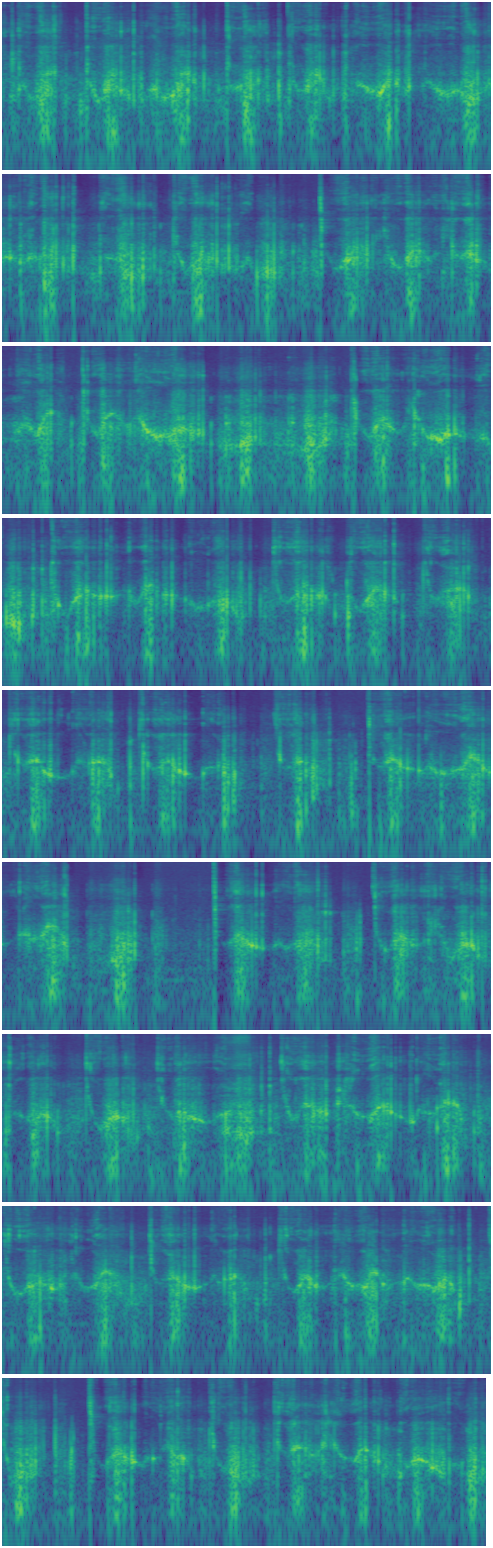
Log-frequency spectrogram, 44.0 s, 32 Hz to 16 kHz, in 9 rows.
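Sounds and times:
crunching and chewing candies: 0:00.0 - 0:43.9.

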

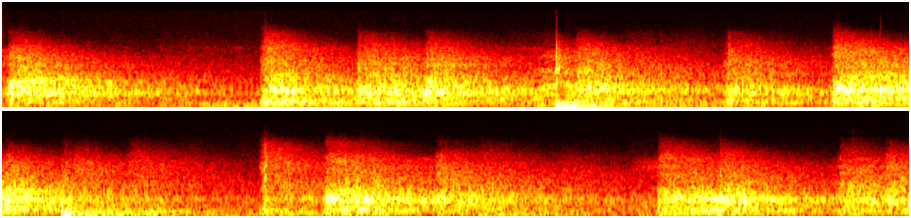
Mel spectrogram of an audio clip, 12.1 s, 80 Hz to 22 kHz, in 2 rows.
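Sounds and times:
rackets hitting balls: 0:01.3 - 0:12.0
balls bouncing on court: 0:03.7 - 0:08.4.

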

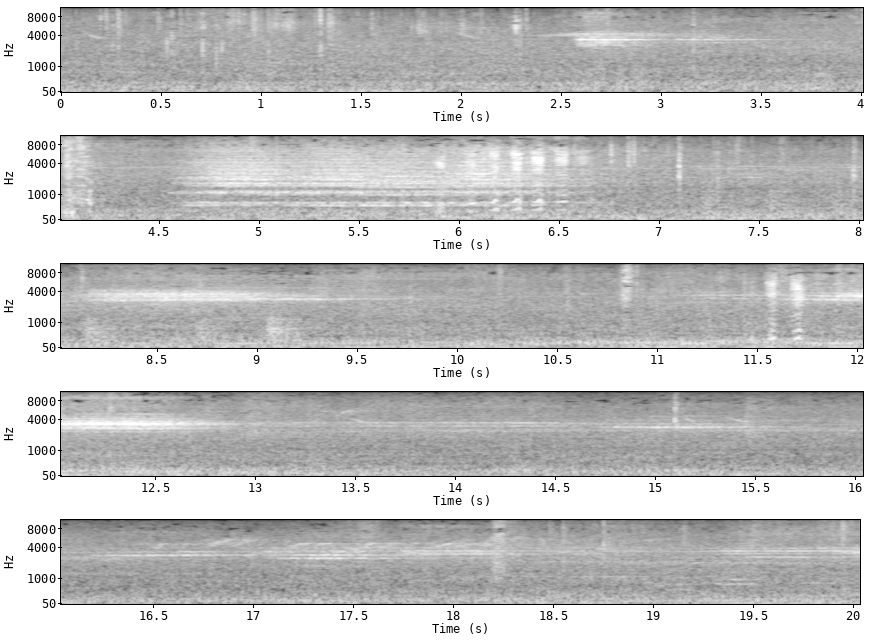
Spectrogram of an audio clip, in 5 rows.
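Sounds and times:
young goat bleating: 0:05.8 - 0:06.8, 0:11.4 - 0:12.0.

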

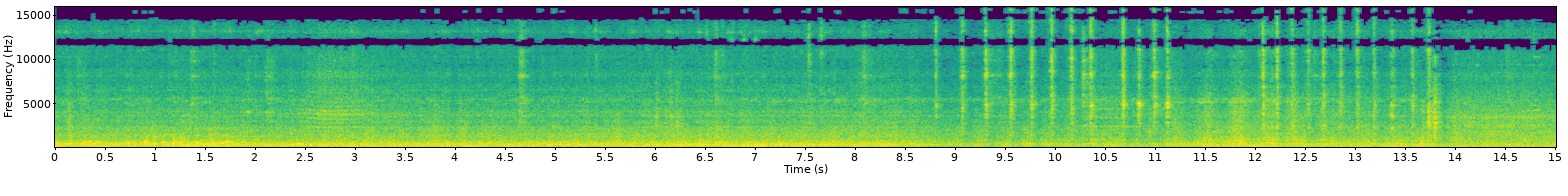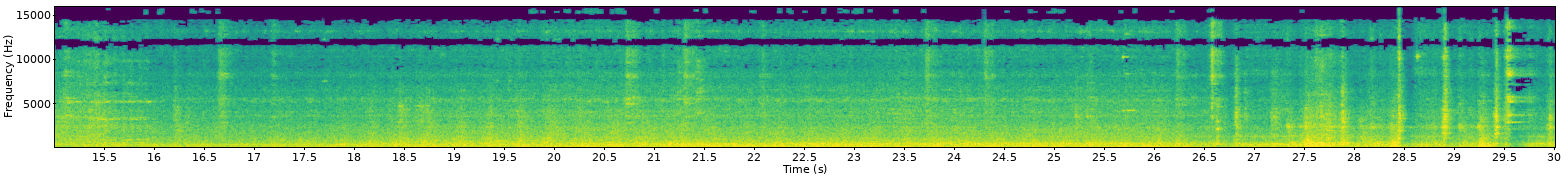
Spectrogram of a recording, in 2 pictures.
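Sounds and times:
gear-cutting machine clatter: 0:07.4 - 0:14.1, 0:25.2 - 0:30.0.

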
